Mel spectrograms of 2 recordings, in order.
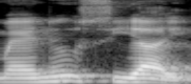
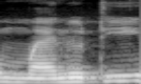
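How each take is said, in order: First: Minutiae said "mi-nyoo-shee-ai"; correct pronunciation. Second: Minutiae said as "menooti", the wrong way; wrong pronunciation. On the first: Teacher giving students the right sound of minutiae. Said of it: "इसका pronunciation है". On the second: Teacher showing students how not to say minutiae. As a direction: show the mistake: minutiae as "menooti". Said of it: "एक को minutiae नहीं पढ़ना है". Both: Shown as a demonstration.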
